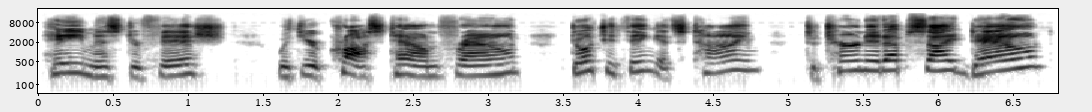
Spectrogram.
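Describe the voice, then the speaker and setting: A woman's voice: on the high side, steady tone, slow, a bit bright, pitched above the performer's own voice. Woman as a perky, chiding storybook sea creature. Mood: coaxing, chiding. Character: perky, scolding sea creature friends urging cheer.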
